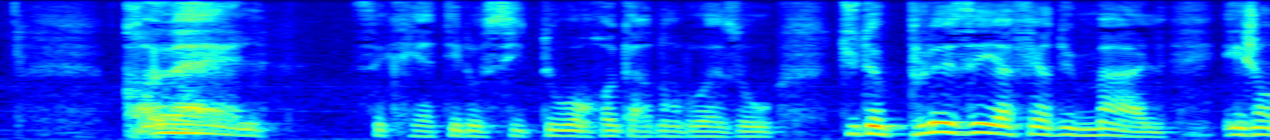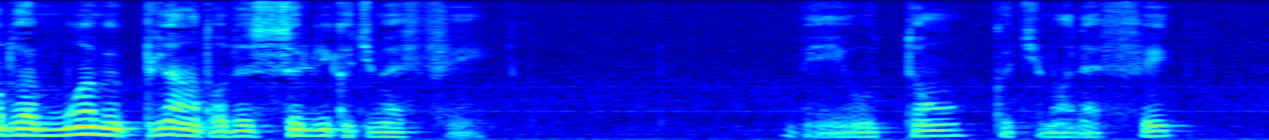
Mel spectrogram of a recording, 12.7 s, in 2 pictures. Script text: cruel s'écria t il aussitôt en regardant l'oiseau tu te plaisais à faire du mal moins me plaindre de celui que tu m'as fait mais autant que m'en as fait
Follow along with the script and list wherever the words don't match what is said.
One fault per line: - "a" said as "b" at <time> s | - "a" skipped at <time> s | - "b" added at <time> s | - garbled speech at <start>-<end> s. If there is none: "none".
- "et j'en dois" added at 6.1 s
- "tu" added at 11.4 s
